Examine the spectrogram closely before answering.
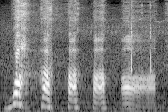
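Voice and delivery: hammed-up villain cackle; theatrical evil laugh. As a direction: cackle like a wicked sorceress. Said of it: "has an evil cackle of a laugh".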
